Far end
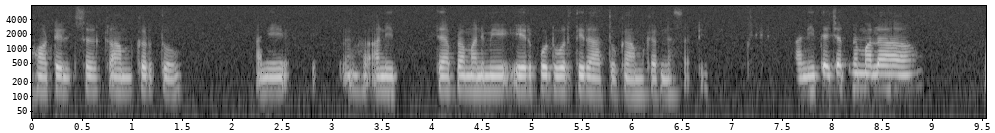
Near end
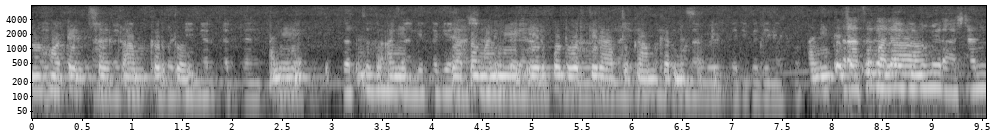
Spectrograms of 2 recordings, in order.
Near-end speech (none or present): present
